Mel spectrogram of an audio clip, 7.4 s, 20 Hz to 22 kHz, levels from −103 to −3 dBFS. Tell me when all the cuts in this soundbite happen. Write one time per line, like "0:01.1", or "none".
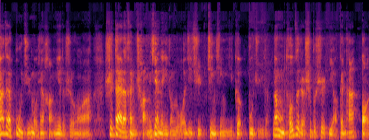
none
